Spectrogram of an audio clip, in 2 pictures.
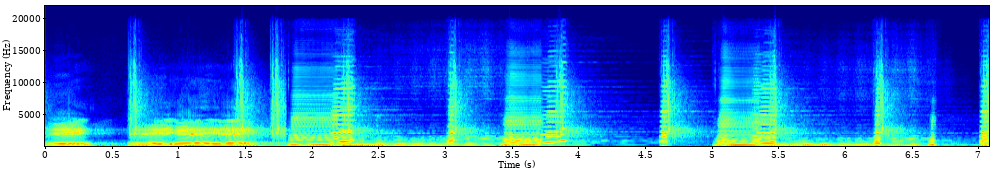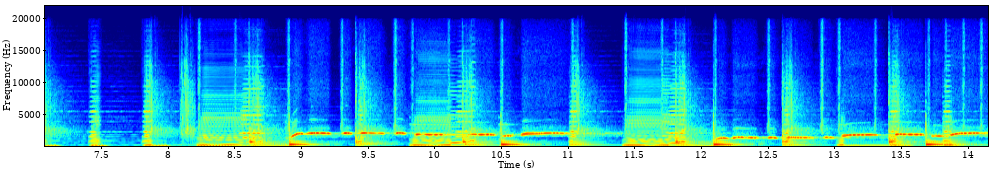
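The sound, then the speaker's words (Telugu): A person whistles a tune, a loud, clear melody of bright sustained notes and quick pitch runs that shift up and down throughout, with short staccato phrases mixed in. “హే, ఇంకొకసారి whistle అయ్యవా please please please.”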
